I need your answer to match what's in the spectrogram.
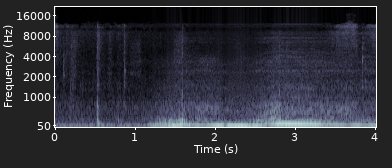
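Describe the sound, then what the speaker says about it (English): A Mini Cooper Countryman S ALL4 engine with a catless exhaust revs up hard and holds a loud, throaty roar, with a few sharp exhaust pops before it, close by. "I do have a catless exhaust, so the exhaust does sound a little bit louder."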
